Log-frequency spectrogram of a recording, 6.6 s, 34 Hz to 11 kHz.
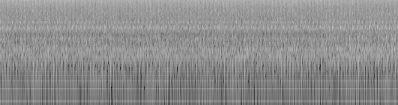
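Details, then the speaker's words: Air compressor pump building pressure toward about 40 PSI: steady chug with a sharp clack about three times a second from one cylinder under pressure; owner suspects piston slap or a bad piston ring, unconfirmed. "now it's kind of clack in one of the uh cylinders when it gets under pressure right now it's not doing it"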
